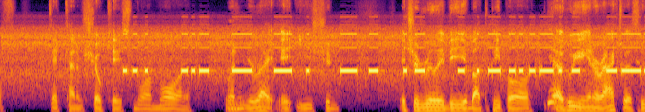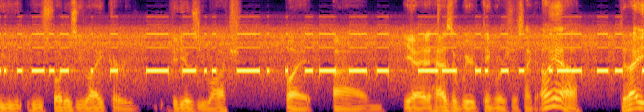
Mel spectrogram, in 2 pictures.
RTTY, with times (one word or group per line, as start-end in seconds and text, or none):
none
